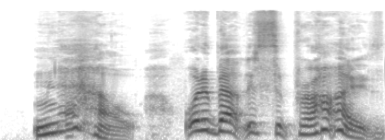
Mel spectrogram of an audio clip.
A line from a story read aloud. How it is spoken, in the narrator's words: giggled Mum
